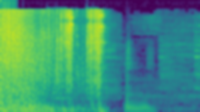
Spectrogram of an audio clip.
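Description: Sudden loud burst of gunfire sound effect with several sharp cracks, lasting about a second, then a short low tone.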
